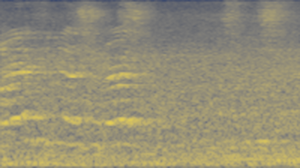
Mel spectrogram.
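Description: Young children's voices: short high-pitched calls and chatter from a group of kids. A low steady hum comes in about halfway through.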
